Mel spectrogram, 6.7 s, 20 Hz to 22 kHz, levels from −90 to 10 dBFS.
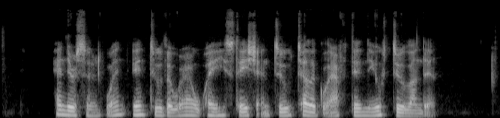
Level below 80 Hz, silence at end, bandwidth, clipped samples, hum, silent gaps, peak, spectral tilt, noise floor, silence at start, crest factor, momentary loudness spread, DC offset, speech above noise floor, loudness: -60 dBFS; 0.9 s; 15 kHz; under 0.1%; none; none; -4 dBFS; -5.5 dB/octave; -77 dBFS; 0.7 s; 18 dB; 8 LU; under 0.1%; 55 dB; -22 LUFS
